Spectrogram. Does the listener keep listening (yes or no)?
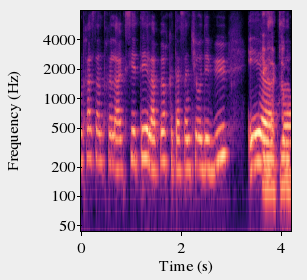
yes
